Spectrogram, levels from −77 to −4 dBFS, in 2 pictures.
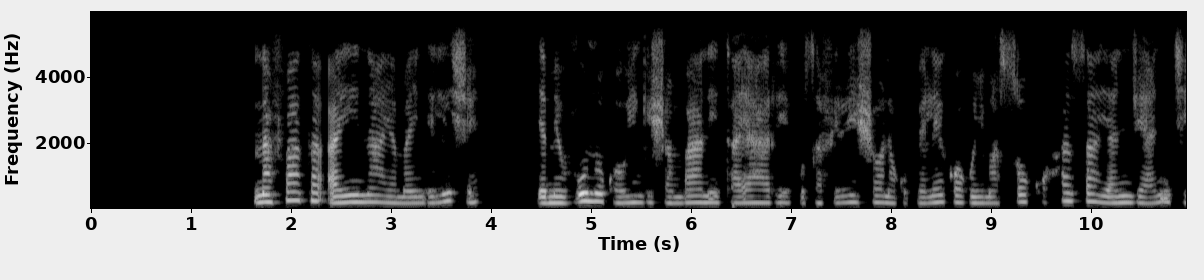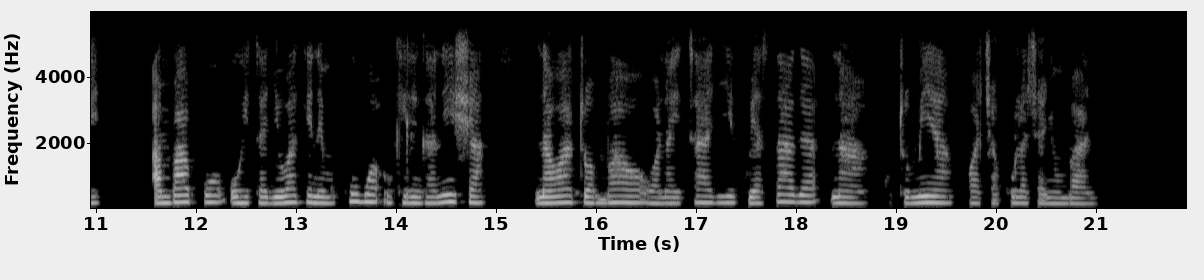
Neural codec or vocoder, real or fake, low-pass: none; real; 5.4 kHz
